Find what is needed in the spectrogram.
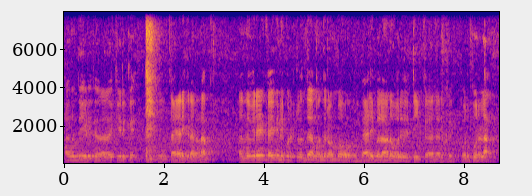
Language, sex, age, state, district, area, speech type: Tamil, male, 18-30, Tamil Nadu, Viluppuram, urban, spontaneous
